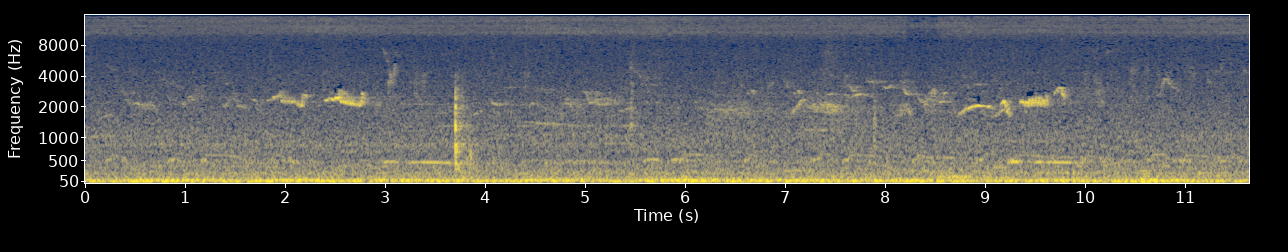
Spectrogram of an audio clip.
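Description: Faint birds chirping over a low steady hum, with a single sharp click a little under four seconds in.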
